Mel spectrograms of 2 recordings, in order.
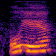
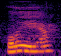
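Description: No difference in how they are said.

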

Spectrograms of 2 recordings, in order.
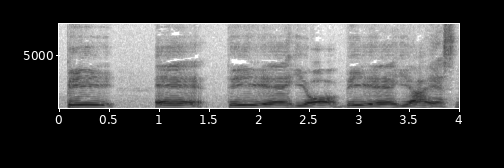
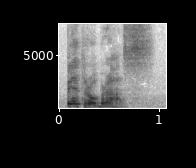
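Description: First: P E T R O B R A S as slow separate letter names; spelled letter by letter. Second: Petrobras joined up, lower, pe-tro-BRAS; read as one word. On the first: Teacher showing how it is not said, spelled out. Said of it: "Eu não digo". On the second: Teacher correcting the spelled version, said as a word. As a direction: say Petrobras whole, not as letters. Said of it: "Não, eu digo". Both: Shown as a demonstration.

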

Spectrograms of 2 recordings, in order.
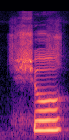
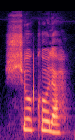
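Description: First: "Chocolat" in three separated syllables, cho, co, la. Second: Said in the usual way. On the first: Shown as a demonstration. Teacher splitting a word for children, "Chocolat" syllable by syllable. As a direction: break "Chocolat" apart with long pauses between syllables. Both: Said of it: "nous avons la syllabe ko".

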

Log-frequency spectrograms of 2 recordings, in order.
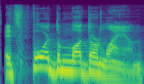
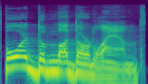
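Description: First: Said in the usual way. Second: A mock Russian accent with For punched; badly faked Russian accent, For hit hard and falling; terrible Russian accent. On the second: Reviewer repeating the scientist's cry in a bad Russian accent. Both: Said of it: "That was a terrible Russian accent".

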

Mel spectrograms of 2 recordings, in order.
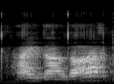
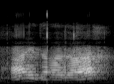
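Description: First: Shouting out, much louder, rising on the last word. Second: Loud call pointing at him. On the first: Man repeats his call to someone, shouting louder. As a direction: bellow it out the second time. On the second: Man calls out, pointing at someone nearby, loud call. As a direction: call out to draw attention to him. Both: Real, not acted.

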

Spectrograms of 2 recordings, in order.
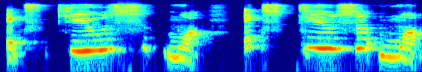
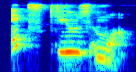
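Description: First: "Excuse-moi" as ex, kyuz, mwa, high and slow; slow French syllables. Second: "Excuse-moi" as ex-kyuz-mwa, run together; joined-up French. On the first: Teacher showing informal excuse me, "Excuse-moi" slowly in pieces. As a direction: split "Excuse-moi" into parts, no ay after Z. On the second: Teacher modelling informal excuse me, "Excuse-moi" joined up. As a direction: say "Excuse-moi" connected, no ay after Z. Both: Shown as a demonstration. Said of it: "You will stop at Z".

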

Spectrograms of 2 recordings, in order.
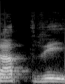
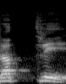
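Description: First: রাত্রি with a single t, "raa-tri"; common mispronunciation. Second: রাত্রি with a doubled t, "raat-tri"; correct pronunciation. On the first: Teacher shows the common mistake, রাত্রি as undoubled "raa-tri". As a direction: say রাত্রি without doubling the t. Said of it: "আমরা উচ্চারণ করি ভুল". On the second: Teacher gives the correct form, রাত্রি as "raat-tri". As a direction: hold the t in রাত্রি, then release "tri". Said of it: "শুদ্ধ উচ্চারণ হচ্ছে". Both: Shown as a demonstration.

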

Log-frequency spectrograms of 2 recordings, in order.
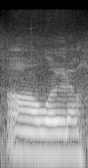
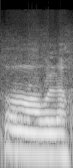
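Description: Both takes have the same delivery.

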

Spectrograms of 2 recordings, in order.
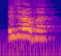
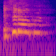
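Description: First: Said in the usual way. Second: "Is it over?" asked higher, rising in hope; "Is it over?" lifted high; high question. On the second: Real, not acted. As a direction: pitch "Is it over?" up, eager. Asks repeatedly whether video ended.

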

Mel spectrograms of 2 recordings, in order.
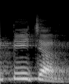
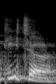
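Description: First: "टीचर" with an audible final r; "टीचर" as tee-char, r pronounced; wrong sounded r. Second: "टीचर" as tee-chuh, no r; r-less British "टीचर"; silent r. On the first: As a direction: finish "टीचर" on a Hindi r. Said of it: "ना कि". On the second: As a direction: stop "टीचर" on the uh. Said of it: "अ तक बोलेंगे". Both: Shown as a demonstration.

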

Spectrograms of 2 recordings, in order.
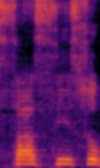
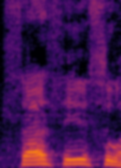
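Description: First: "সা সি সু" with a sharp s instead of th; wrong hissed version. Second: "সা সি সু" as a light th, tongue tip at teeth; light, normal. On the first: Teacher warning learners of a mistake, "সা সি সু" with hissed s. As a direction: hiss the s in "সা সি সু". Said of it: "বলা যাবে না". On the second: Teacher correcting learners, "সা সি সু" lightly with tongue tip. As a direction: soften "সা সি সু" into a lisped th. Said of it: "হালকা করে". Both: Shown as a demonstration.

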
